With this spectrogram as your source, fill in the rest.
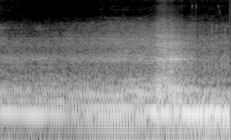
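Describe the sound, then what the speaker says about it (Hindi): Motorcycles pass by outdoors as a steady engine rumble and whir that swells midway, with a brief louder surge as one rides past before the hum continues. "यार ये बाहर बहुत मोटरसाइकिलें जा रहे हैं"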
